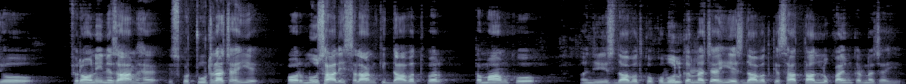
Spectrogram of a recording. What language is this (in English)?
Urdu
